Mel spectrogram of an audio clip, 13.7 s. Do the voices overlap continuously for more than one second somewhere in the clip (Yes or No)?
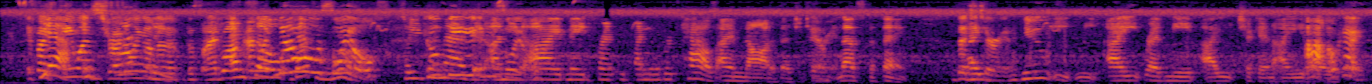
Yes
